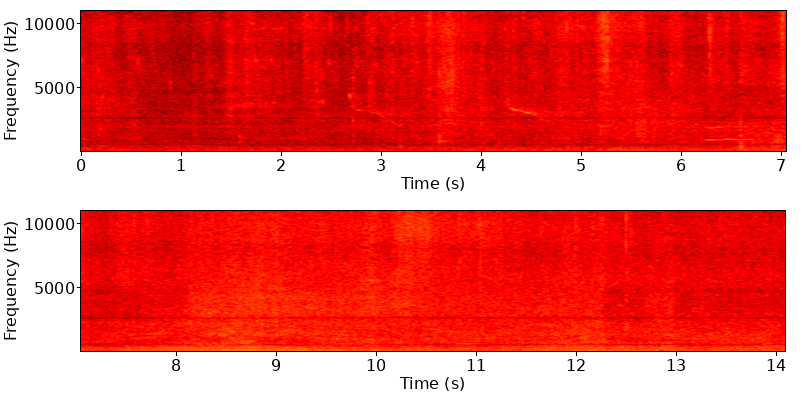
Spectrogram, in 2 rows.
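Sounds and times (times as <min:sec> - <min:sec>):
motor vehicle engine hum: 0:03.7 - 0:14.0.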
